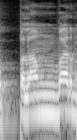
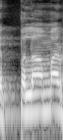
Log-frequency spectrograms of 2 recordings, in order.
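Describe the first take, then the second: First: प्लम्बर said as "plum-ber", B sounded; B pronounced. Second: प्लम्बर said as "plummer", B left out; silent B. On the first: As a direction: put an audible B after M in प्लम्बर. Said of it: "प्लम्बर नहीं कहते". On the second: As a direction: go from M straight to the ending in प्लम्बर. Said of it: "बी क्या है, silent है". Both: Shown as a demonstration.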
